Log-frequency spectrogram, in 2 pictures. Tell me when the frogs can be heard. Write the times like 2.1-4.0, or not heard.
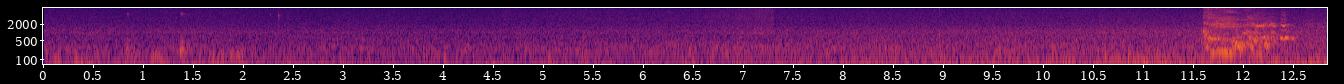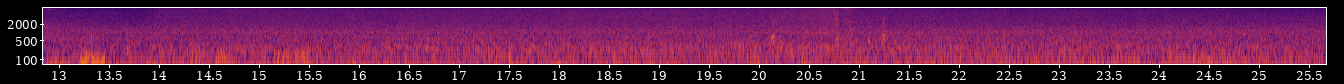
not heard.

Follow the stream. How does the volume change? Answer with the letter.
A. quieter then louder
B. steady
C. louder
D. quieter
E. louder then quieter
C.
